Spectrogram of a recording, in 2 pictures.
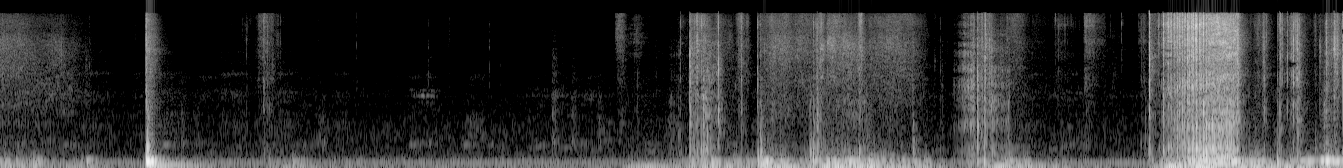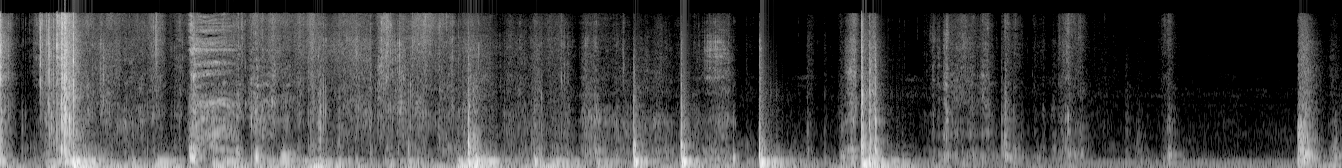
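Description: A taped cardboard shipping case being opened and unpacked. There is a sharp thunk about a second in, a loud burst of ripping cardboard and tape past the middle, then knocks and scrapes as shrink-wrapped boxes are lifted out and stacked.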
